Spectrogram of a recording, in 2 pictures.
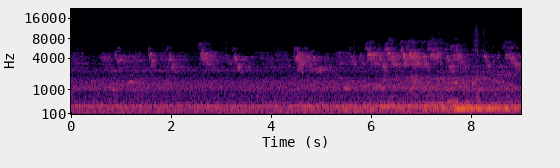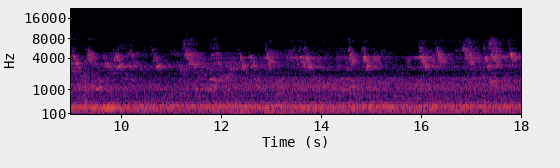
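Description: Faint ambience of small birds chirping, many short calls overlapping, over a low steady background noise; it swells slightly around the middle.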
